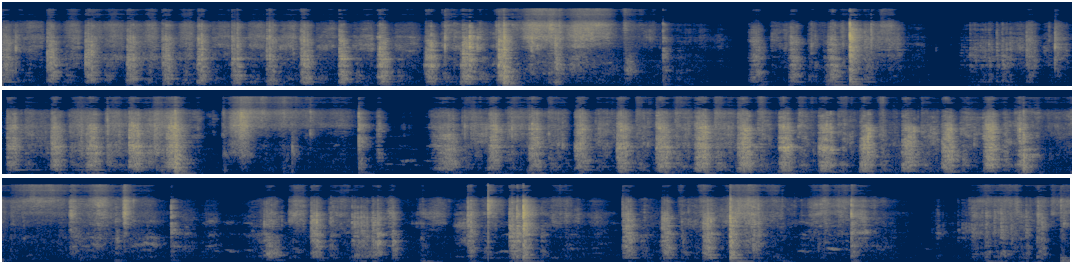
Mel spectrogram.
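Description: Scissors cutting through a paper sewing pattern in runs of quick, closely spaced snips, with short pauses between the runs.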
